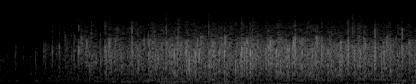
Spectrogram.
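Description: Crowd applause in the Batman Telltale Series video game, a steady wash of clapping from a large audience that swells in within the first second and holds loud and even throughout.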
